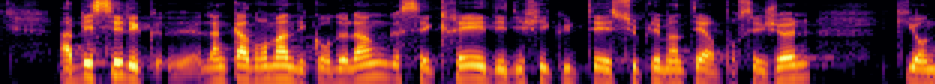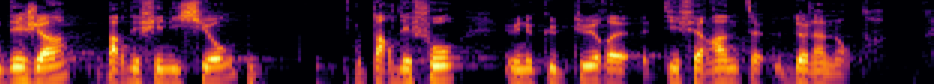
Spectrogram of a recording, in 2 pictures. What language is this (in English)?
French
